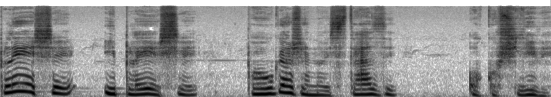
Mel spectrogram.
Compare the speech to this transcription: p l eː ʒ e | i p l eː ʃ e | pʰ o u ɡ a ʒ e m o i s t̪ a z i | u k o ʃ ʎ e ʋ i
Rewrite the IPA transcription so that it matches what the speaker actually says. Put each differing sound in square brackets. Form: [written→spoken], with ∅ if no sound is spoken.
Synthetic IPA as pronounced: p l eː [ʒ→ʃ] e | i p l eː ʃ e | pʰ o u ɡ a ʒ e [m→n] o [i→j] s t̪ a z i | [u→o] k o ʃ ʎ [e→i] ʋ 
